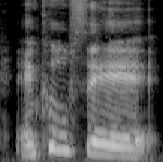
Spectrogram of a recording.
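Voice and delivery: usual speaking voice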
